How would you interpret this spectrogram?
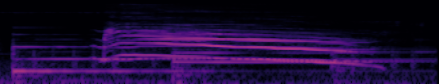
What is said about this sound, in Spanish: Era una noche fría, cuando cerca de la ventana de Luis maullaba un gato.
